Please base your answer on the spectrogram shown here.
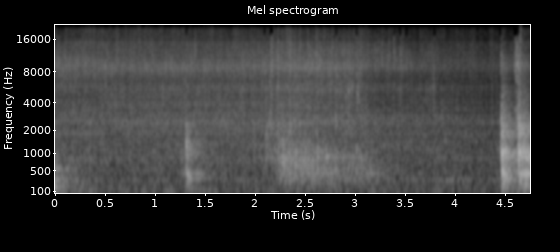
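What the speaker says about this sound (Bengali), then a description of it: "মশলাগুলো মোটামুটি আমার ভাজা হয়ে গেছে। এখন আমি এইটাতে চানা দিয়ে দেব।" Chickpeas tipped into spices already frying in a pan, a soft steady sizzle with faint clinks and a sharper burst of hissing near the end.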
